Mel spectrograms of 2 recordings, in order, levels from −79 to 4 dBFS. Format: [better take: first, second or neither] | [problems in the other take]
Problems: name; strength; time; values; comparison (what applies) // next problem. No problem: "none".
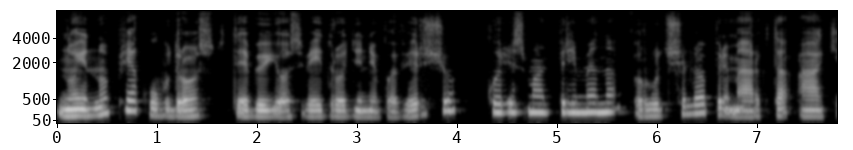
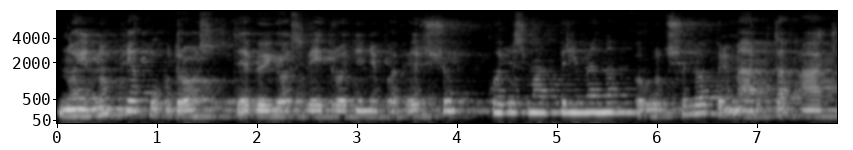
first | room echo; dies away in 1.3 s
